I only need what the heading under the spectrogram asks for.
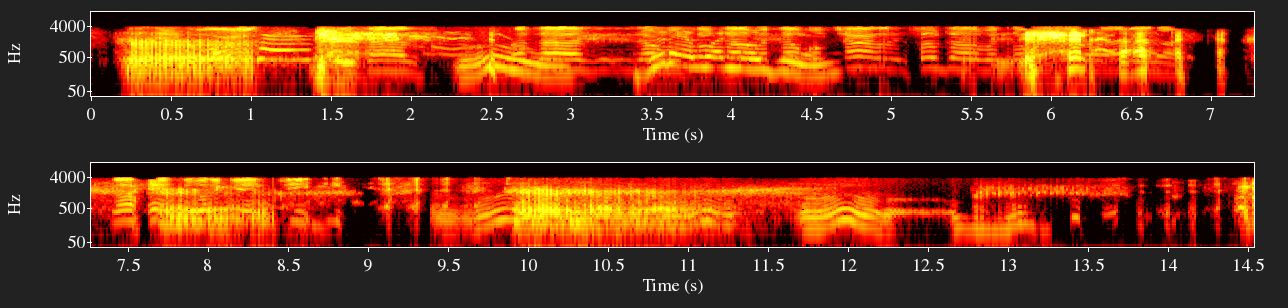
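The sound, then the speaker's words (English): A person imitates growling, with several rough, throaty bursts mixed with voiced, snarling sounds, fairly loud and irregular in rhythm. “And we don't purr, we growl.”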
